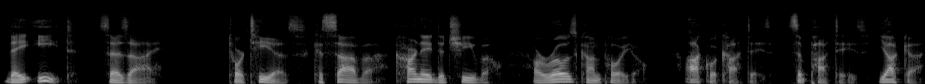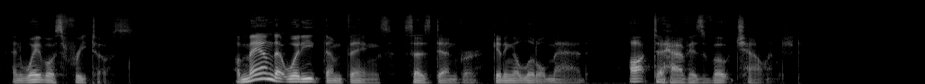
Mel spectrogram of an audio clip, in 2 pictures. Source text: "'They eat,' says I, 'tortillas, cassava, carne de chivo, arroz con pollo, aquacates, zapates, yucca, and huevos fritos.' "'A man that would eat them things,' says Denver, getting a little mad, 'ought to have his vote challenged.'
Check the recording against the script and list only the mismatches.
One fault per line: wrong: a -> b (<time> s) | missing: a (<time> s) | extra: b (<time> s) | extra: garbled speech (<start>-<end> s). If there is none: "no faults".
no faults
